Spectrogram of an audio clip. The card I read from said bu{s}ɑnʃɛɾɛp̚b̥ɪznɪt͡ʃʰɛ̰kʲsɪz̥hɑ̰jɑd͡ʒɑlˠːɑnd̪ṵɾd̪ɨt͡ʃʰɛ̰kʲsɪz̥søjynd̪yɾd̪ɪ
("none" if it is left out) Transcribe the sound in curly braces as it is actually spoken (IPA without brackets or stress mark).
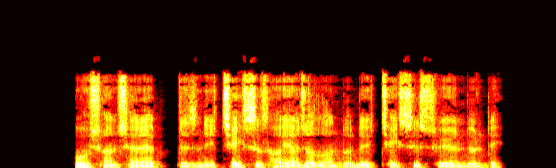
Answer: ʃ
